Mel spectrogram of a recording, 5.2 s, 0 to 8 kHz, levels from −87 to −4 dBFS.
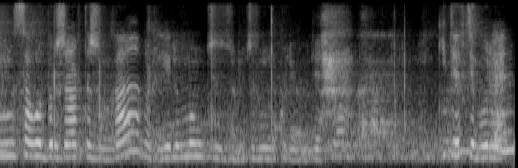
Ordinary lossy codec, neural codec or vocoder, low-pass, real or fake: none; codec, 16 kHz in and 24 kHz out, 1 kbps, XY-Tokenizer; 7.2 kHz; fake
